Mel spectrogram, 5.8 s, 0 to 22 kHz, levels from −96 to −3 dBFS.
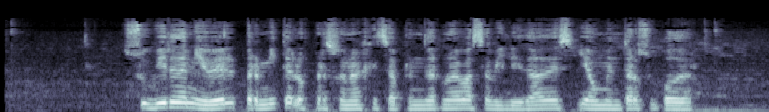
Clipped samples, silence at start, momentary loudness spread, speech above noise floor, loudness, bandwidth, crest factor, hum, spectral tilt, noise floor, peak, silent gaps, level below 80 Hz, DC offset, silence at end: under 0.1%; 0.95 s; 7 LU; 37 dB; -18 LUFS; 11.5 kHz; 18 dB; none; -4 dB/octave; -55 dBFS; -2 dBFS; none; -50 dBFS; under 0.1%; 0.35 s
